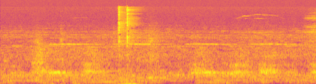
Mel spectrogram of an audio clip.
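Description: Near silence: room tone, with one faint, brief click about one and a half seconds in.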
